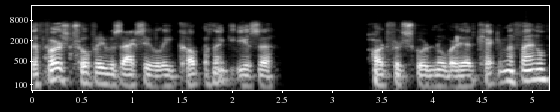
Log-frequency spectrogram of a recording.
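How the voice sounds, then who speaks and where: Talking at a very fast pace, a man with a Northern Irish accent has a fairly low pitch and ordinary pitch variation. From Northern Ireland, Bangor, County Down. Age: 60s. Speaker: football fan guest. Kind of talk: casual chat.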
